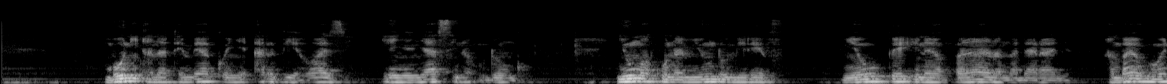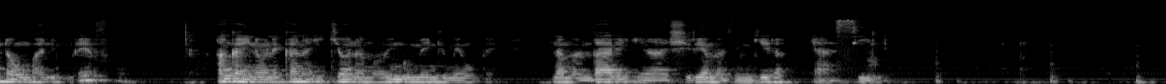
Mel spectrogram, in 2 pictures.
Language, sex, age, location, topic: Swahili, male, 25-35, Nairobi, government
